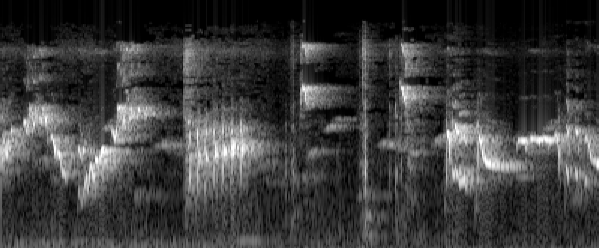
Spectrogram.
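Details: White-rumped shama in Borneo style, singing to anger rival shamas, pouring out loud sweeping whistles, a rattling trill and sharp chattering phrases in quick succession.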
